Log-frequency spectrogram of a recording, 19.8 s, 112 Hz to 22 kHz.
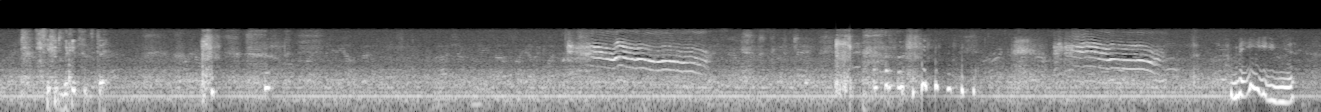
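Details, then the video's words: Ming, a large 15-pound black house cat, growls and yowls angrily when hands are used at him; drawn-out wavering meows with falling, warbling pitch come in two long bursts, with low growls and human speech around them. "THE ANGRY TALKING CAT"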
